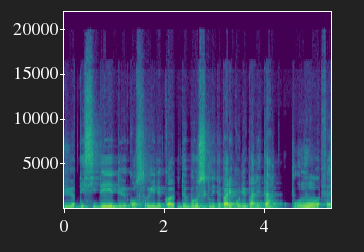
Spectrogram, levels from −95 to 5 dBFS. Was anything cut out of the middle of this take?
no; 0 cuts

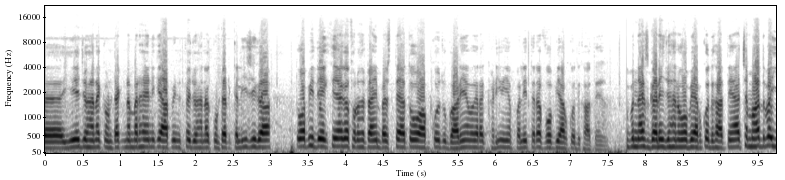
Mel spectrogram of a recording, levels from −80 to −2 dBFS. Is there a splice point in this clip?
no; 0 cuts

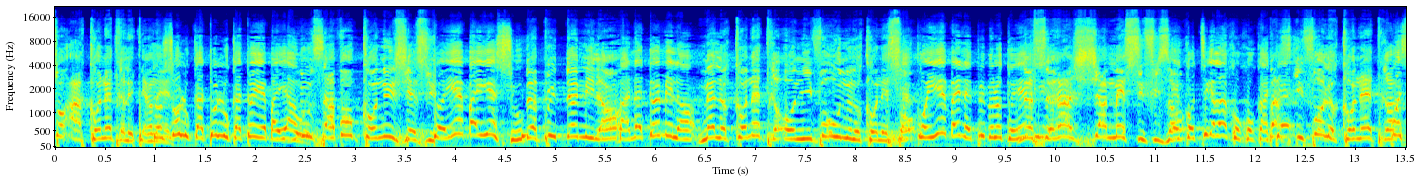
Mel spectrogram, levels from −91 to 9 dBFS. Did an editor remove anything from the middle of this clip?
no; 0 cuts

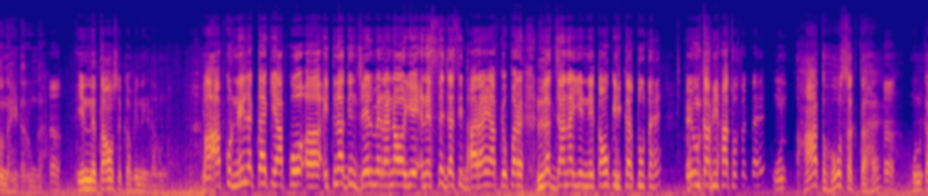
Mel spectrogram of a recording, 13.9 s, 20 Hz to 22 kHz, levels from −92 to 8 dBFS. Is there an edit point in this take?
no; 0 cuts

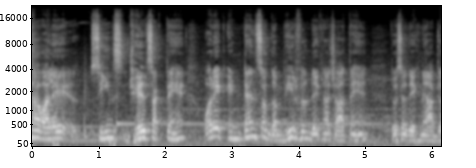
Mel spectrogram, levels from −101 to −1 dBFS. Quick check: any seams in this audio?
no; 0 cuts

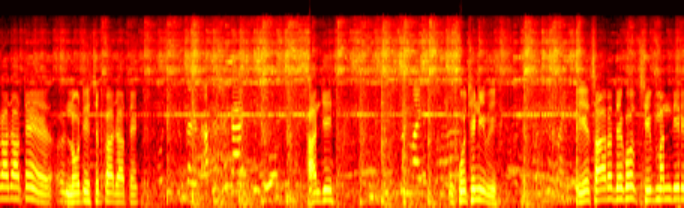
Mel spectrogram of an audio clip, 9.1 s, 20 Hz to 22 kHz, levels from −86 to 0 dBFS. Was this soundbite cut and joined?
no; 0 cuts

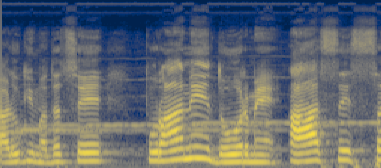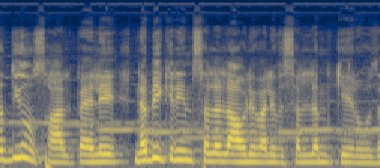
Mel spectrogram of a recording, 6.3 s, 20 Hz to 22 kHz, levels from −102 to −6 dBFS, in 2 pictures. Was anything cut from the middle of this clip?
no; 0 cuts

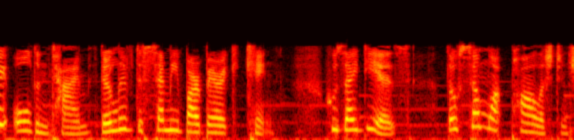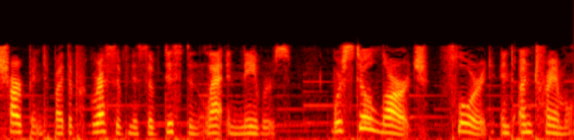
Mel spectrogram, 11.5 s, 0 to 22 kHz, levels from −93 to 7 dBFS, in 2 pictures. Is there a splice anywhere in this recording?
yes; 1 cut; at 1.4 s

